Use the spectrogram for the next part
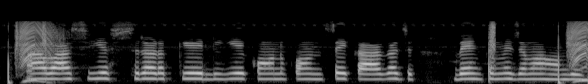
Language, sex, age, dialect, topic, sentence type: Hindi, female, 25-30, Kanauji Braj Bhasha, banking, question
